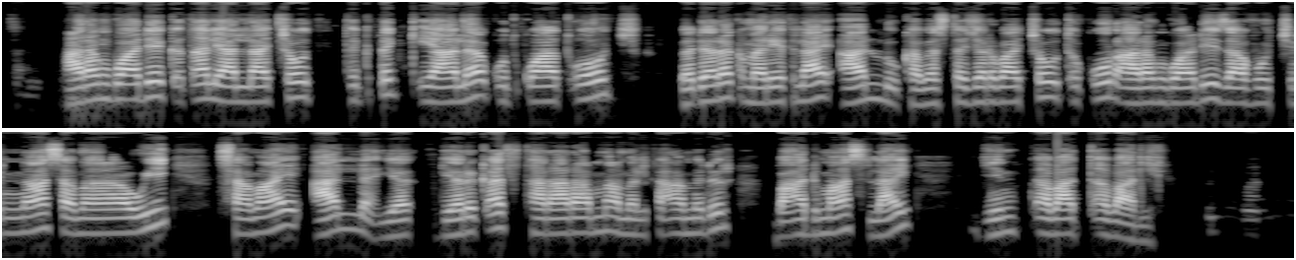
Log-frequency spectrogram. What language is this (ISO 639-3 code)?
amh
